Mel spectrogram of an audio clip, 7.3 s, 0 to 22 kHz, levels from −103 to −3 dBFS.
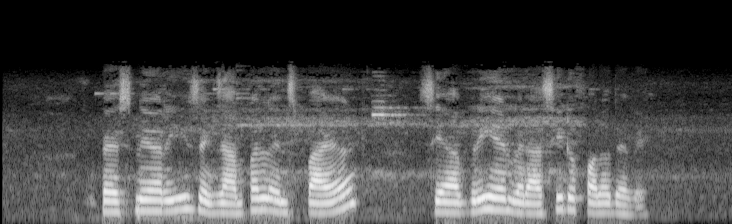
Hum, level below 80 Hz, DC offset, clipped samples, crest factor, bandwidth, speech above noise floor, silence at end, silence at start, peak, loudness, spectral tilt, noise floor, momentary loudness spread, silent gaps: none; -54 dBFS; under 0.1%; under 0.1%; 14 dB; 7.4 kHz; 38 dB; 0.85 s; 1.05 s; -2 dBFS; -16 LUFS; -7 dB/octave; -54 dBFS; 10 LU; none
